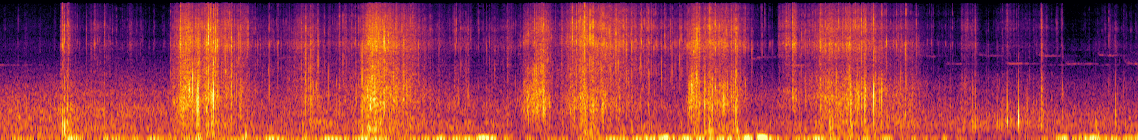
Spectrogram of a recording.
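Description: Footsteps crunching through dry dead leaves while walking off the trail, a steady series of crisp, crackling steps, with faint rustling between them and no voices.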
